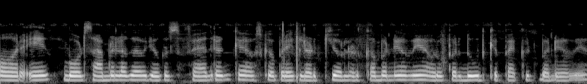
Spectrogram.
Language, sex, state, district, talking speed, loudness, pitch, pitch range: Hindi, female, Delhi, New Delhi, 295 wpm, -15 LUFS, 200 Hz, 195-205 Hz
